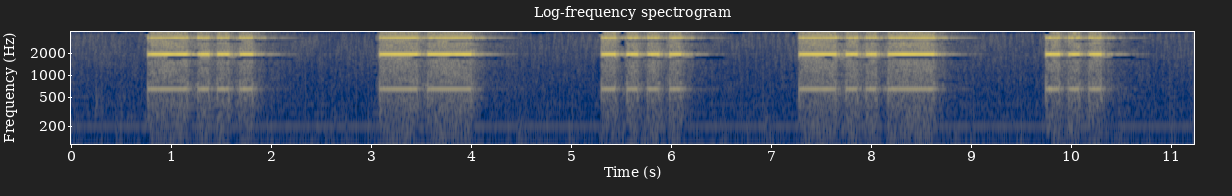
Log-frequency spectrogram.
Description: Morse code, heard as a keyed tone, about 11 wpm, spaced as for 5 wpm, 1950 Hz. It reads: BMHXS
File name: ik1weg2 / CORSI CW / lez5-1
